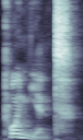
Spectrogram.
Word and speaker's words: poignant: This adjective meaning arousing emotions comes from a French word for pointed, and he gets that correct with poignant. Mm-hmm. Is that really a silent G? – It makes the N say nya instead yeah. of na.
